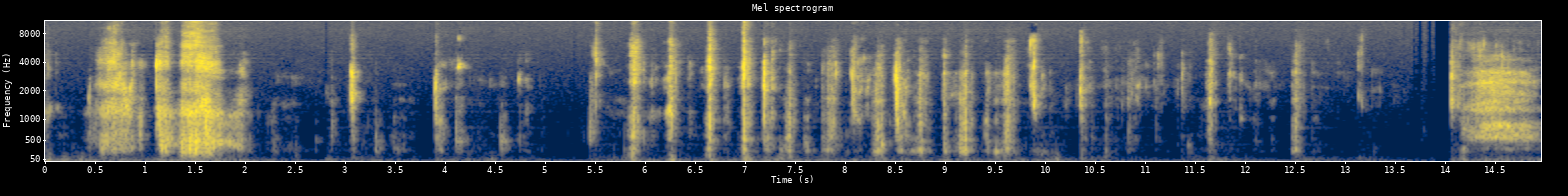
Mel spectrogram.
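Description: Close-miked chewing of rotisserie chicken, with wet, crisp mouth clicks coming thick and fast from about five to ten seconds in. A louder noisy burst comes about a second in and again near the end.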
